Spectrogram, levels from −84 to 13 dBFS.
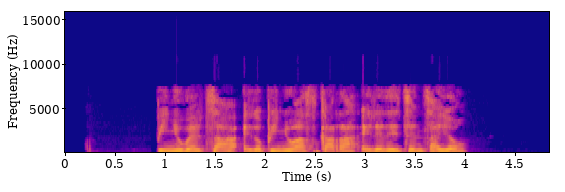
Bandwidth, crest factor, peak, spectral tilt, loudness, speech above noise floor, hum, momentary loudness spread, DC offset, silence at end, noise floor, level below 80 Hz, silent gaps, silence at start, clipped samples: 7.8 kHz; 14 dB; 0 dBFS; -5 dB/octave; -12 LUFS; 67 dB; none; 4 LU; under 0.1%; 0.85 s; -79 dBFS; -56 dBFS; none; 0.95 s; under 0.1%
